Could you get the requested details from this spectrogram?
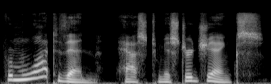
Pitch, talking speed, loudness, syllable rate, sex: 155 Hz, 135 wpm, -18 LUFS, 2.9 syllables/s, male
